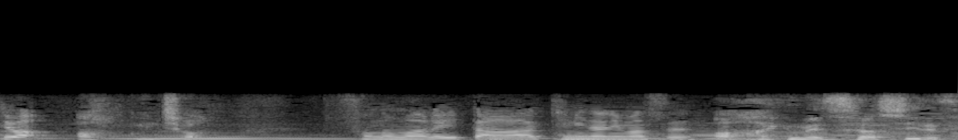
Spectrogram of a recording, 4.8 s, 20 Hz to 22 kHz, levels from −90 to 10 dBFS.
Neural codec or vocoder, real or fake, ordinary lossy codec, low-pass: none; real; none; 7.2 kHz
